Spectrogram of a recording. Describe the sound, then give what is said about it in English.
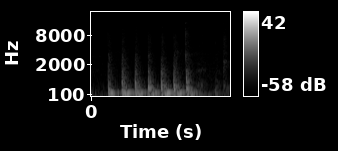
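A rapid series of about seven firm knocks on a door, evenly spaced, followed by one fainter final knock. No one speaks. “you hear a knock uh, on the door.”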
